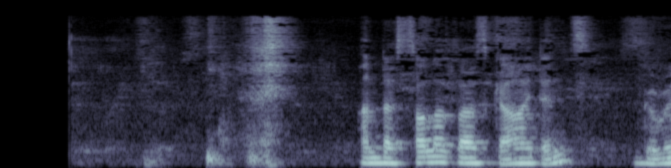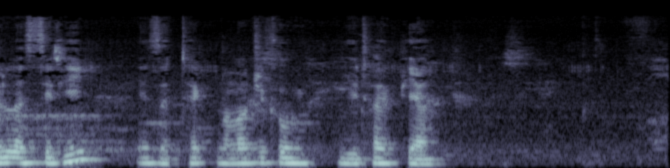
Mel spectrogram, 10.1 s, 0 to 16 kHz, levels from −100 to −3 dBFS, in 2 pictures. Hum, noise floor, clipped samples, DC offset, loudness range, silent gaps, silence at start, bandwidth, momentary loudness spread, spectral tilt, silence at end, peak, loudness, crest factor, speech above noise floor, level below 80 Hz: none; -64 dBFS; under 0.1%; under 0.1%; 5 LU; none; 0.65 s; 11.5 kHz; 15 LU; -6 dB/octave; 1.7 s; -12 dBFS; -32 LUFS; 20 dB; 34 dB; -58 dBFS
